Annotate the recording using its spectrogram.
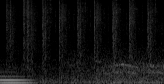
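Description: Footsteps scuff slowly across a stone floor.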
